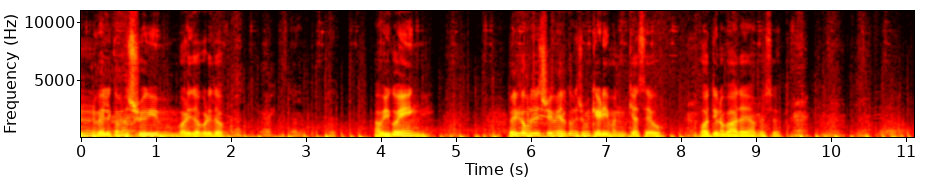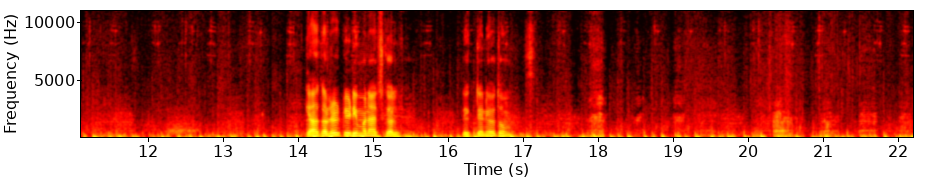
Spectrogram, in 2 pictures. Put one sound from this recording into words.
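Horse hooves thud steadily on snow.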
